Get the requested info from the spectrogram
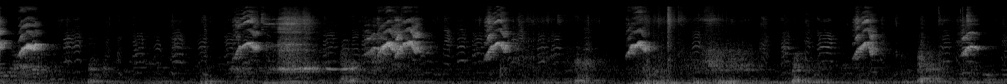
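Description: Caged birds flapping and fluttering their wings, with several short rising chirps scattered through.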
